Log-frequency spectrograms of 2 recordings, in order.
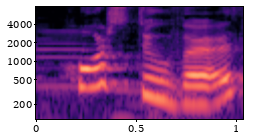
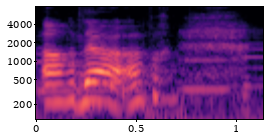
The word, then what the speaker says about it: hors d'oeuvre: It's not horse d'oeuvres, it's hors d'oeuvre.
